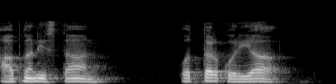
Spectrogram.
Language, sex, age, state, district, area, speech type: Telugu, male, 45-60, Andhra Pradesh, Eluru, rural, spontaneous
